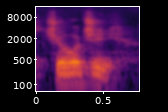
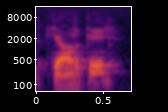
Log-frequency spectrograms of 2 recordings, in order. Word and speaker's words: Georgi: Like, for instance, in Bulgaria, is a guy called, we would say it as Georgi, but in Bulgaria the G is always hard, so his name is Georgi.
